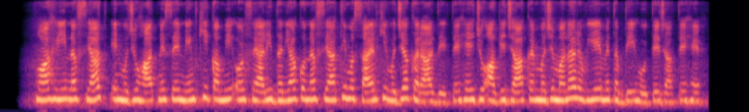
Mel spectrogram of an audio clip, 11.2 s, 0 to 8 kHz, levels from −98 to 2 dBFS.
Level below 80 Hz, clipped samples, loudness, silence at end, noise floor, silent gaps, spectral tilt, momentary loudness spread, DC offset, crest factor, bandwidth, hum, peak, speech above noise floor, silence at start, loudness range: -66 dBFS; under 0.1%; -16 LUFS; 0.7 s; -52 dBFS; none; -5 dB/octave; 9 LU; under 0.1%; 16 dB; 8 kHz; none; 0 dBFS; 37 dB; 0.55 s; 1 LU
